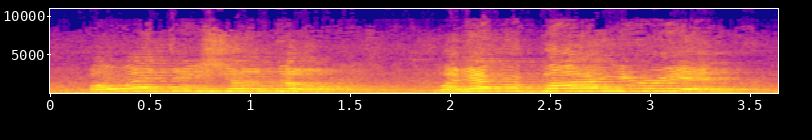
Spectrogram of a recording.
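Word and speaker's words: Moët: M Shandon bottle and I know a lot of you are saying he's too stupid to know it's pronounced Mo only Americans call it MO Shan the reason is he was Dutch not French Shan was the smart Frenchman who married into the champagne fortune and it is still pronounced boet like wet boet Shand whatever bar you're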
